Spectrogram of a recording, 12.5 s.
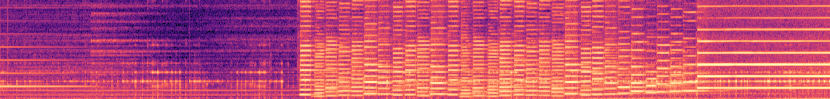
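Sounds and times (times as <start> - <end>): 
MIDI saxophone: 4.5 - 12.2.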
